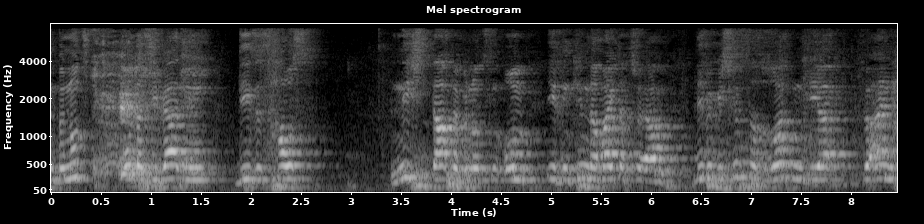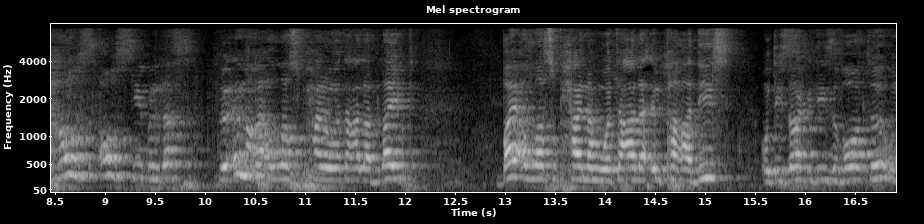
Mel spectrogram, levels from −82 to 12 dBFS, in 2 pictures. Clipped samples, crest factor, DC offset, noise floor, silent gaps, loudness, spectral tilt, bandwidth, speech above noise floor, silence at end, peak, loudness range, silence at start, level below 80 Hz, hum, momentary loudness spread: under 0.1%; 18 dB; under 0.1%; -50 dBFS; none; -20 LUFS; -5.5 dB/octave; 7.6 kHz; 31 dB; 0 s; -2 dBFS; 4 LU; 0 s; -44 dBFS; none; 11 LU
